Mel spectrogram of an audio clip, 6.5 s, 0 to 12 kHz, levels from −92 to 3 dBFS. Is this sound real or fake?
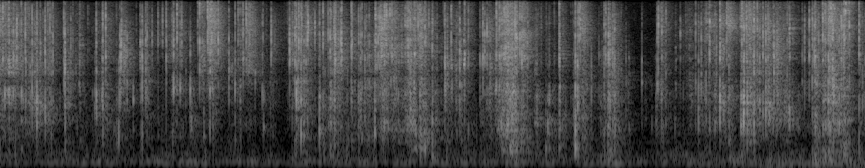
real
